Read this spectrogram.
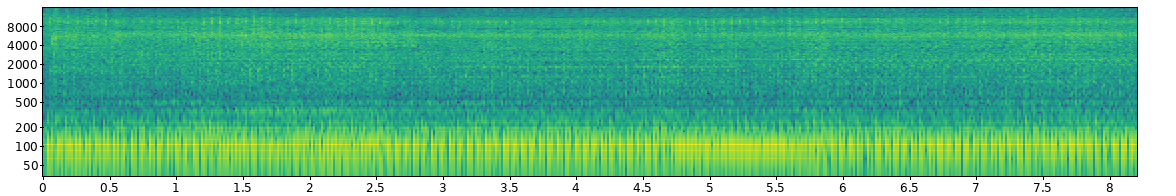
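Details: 2019 Bajaj Dominar single-cylinder at steady idle: light uneven top-end tick on each beat; engine head was replaced under warranty, and later ticking is considered normal by design; cause not pinned down.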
